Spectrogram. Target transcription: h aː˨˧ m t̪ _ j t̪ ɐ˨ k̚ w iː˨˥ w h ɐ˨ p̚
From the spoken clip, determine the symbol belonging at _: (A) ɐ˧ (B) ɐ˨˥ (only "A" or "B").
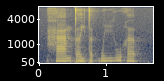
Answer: B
